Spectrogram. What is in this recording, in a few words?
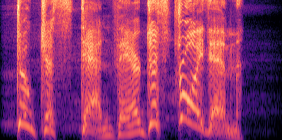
Female Lich Demonic Assault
